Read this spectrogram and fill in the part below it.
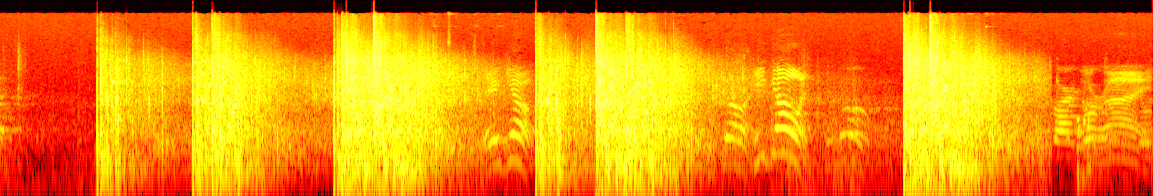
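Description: Rifle shots crack loudly, one after another, echoing outdoors.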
